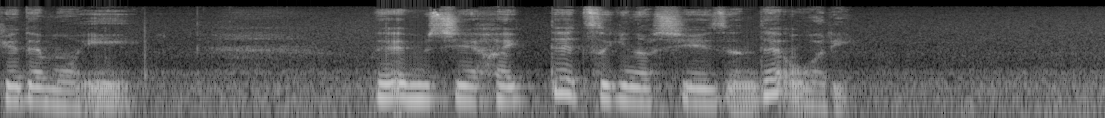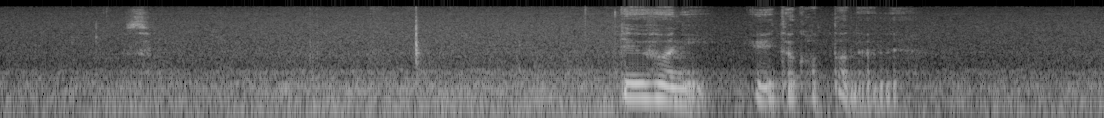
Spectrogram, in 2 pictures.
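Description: A young woman talks casually and close by, in bursts with pauses.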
